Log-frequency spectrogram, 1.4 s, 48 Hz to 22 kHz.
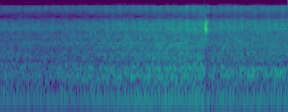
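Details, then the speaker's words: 2007 Honda CR-V that used to stall about three minutes after starting, after valve adjustment, new valve cover gasket and parts, with no misfires on the scan tool: quiet, steady idle hum with no stumbles; normal idle. "I already drove it around on the freeway and it's good it doesn't stall out anymore just like how it's idling here it'll idle forever"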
